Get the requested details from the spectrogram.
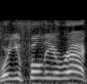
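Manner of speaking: very high-pitched heckling voice. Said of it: "the guy from the Stern Show was going".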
